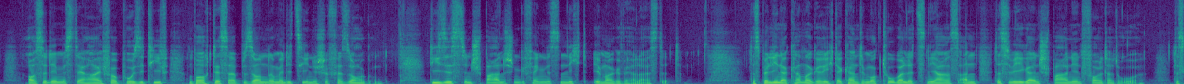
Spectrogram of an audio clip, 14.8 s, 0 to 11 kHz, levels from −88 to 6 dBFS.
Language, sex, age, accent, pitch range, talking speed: German, male, 20-39, German, 90-110 Hz, 140 wpm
